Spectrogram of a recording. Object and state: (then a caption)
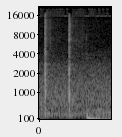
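Baked-through bread loaf. Two light, hollow taps land on the slightly burnt top of an air-fried garlic and herb bread loaf, each a short dry knock that dies away almost instantly. A low rumble follows the second tap. The sound shows the loaf is perfectly cooked through, with air pockets and a soft inside.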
